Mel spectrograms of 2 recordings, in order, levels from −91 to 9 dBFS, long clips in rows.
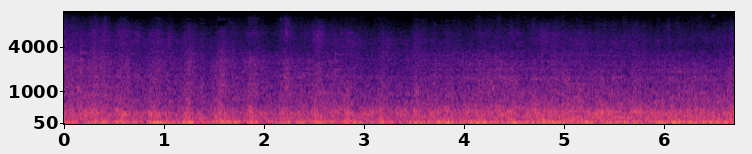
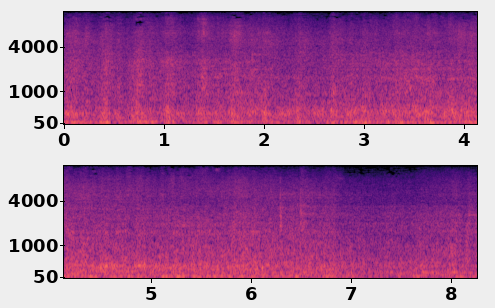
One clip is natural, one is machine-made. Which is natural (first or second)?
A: first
